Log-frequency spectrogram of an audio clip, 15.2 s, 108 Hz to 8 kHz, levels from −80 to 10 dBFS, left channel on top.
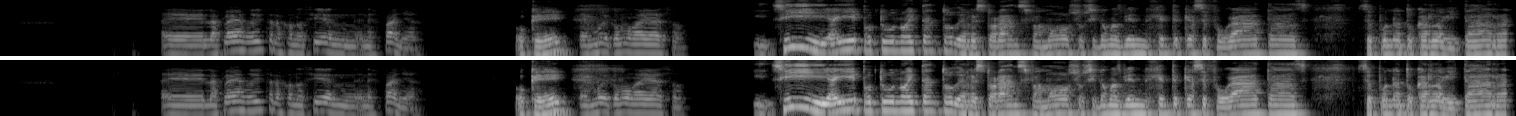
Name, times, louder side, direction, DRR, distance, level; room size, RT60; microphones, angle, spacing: voice 1, 1.6-4.2 5.8-6.8, right 1 dB, 25° right, 1.2 m, -38 dB
voice 2, 5.2-6.0 7.5-15.1, right 6 dB, 65° right, 0.4 m, -28 dB
4.9 x 2.7 x 3.0 m
head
